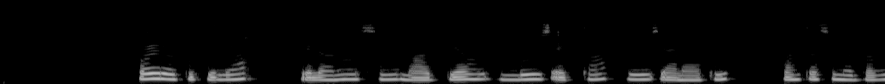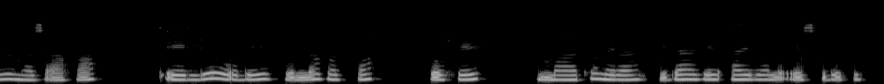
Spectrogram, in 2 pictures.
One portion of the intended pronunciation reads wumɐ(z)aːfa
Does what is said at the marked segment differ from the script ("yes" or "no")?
no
